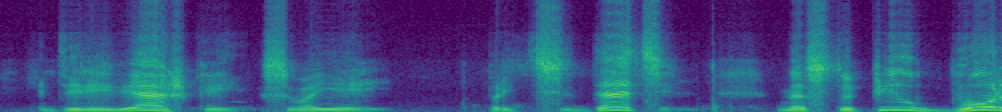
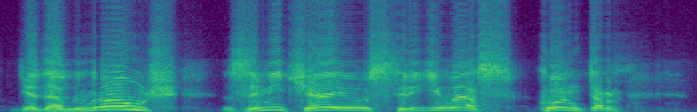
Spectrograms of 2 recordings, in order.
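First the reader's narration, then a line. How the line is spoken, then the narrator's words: Shouting. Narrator (Russian): как закричит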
